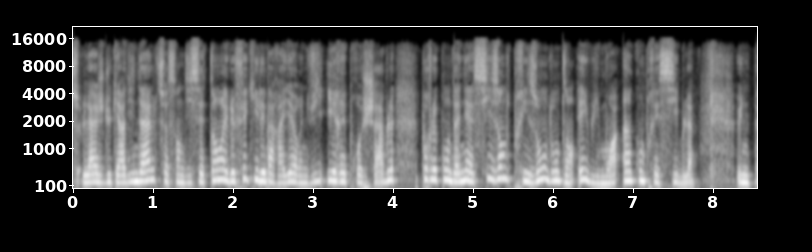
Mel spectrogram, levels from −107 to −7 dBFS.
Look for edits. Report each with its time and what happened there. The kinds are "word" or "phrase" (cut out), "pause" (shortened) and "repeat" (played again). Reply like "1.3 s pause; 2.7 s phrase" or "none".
2.4 s word; 4.5 s word; 6.1 s word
